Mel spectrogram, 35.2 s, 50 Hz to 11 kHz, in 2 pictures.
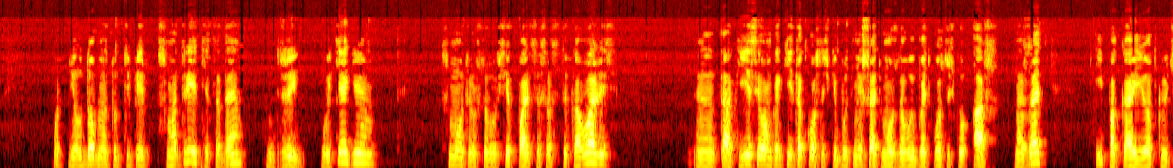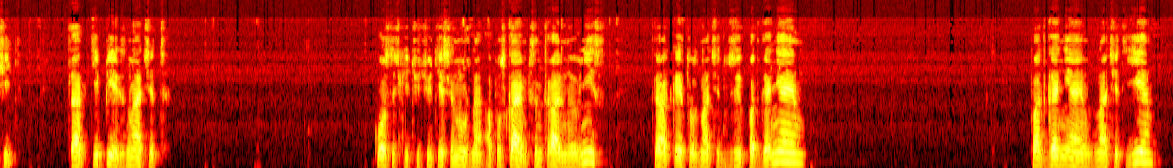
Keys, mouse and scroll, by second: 3.0 g, 5.6-12.5 middle drag, 12.9 click, 14.9 h, 15.6-16.7 middle drag, 18.2 click, 21.7 middle click, 23.4-24.7 drag, 25.2-26.4 middle drag, 26.9 click, 28.6 g, 30.1-32.9 middle drag.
